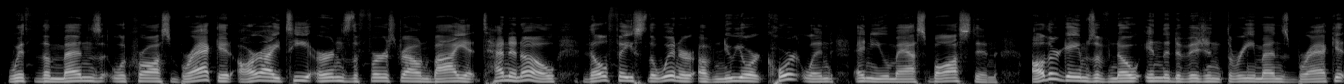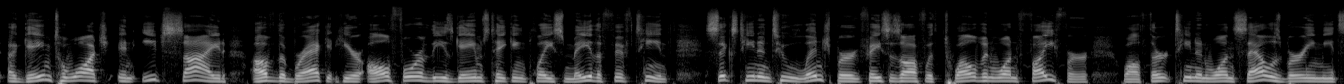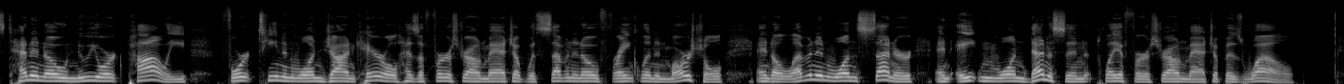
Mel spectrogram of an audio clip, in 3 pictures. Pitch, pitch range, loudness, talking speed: 145 Hz, 135-160 Hz, -26 LUFS, 160 wpm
